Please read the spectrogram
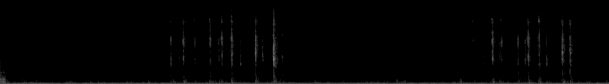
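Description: Typing on a computer keyboard: two short bursts of keystrokes, one about two seconds in and another near the end, with quiet room tone between them.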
